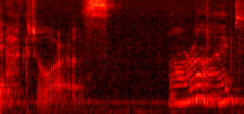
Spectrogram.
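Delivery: ordinary talk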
